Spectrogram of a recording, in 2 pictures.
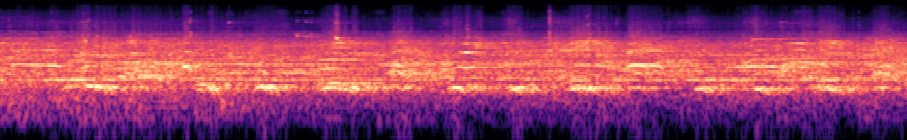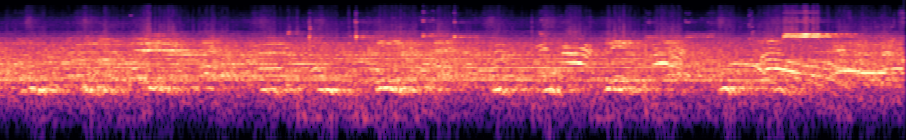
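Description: A crowd chants in a steady rhythm.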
